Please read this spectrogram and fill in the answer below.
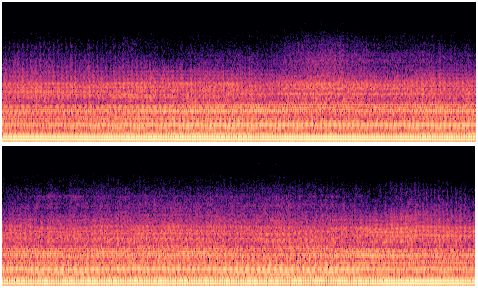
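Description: Paramotor engine and propeller running steadily in flight, a loud, even drone that holds one pitch throughout.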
